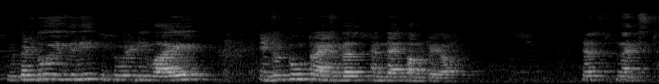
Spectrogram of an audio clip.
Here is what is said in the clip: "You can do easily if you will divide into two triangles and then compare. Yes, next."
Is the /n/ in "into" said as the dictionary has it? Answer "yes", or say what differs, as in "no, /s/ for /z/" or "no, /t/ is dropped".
yes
